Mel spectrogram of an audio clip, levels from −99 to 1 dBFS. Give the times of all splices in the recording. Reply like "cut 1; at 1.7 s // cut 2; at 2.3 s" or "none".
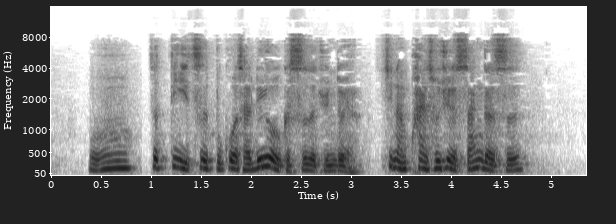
cut 1; at 0.9 s // cut 2; at 3.2 s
